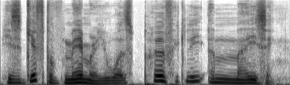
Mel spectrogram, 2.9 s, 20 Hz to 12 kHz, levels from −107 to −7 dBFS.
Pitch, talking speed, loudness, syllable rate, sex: 135 Hz, 145 wpm, -18 LUFS, 4.9 syllables/s, male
